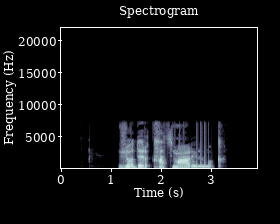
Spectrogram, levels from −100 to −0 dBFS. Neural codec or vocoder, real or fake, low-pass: none; real; 7.2 kHz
